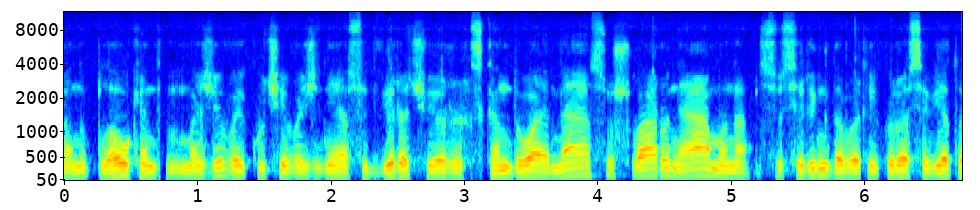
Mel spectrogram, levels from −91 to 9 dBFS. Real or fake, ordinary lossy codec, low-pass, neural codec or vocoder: real; Opus, 16 kbps; 10.8 kHz; none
